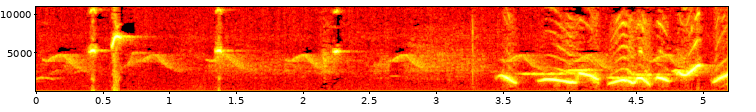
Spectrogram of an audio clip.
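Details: Female White-rumped shama: soft wavering high whistles and scattered sharp chips, then a sudden rapid stream of mellow, looping whistled notes.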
